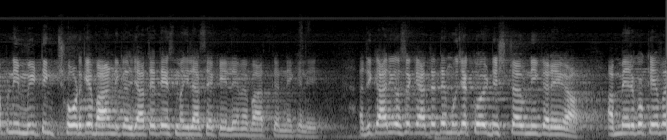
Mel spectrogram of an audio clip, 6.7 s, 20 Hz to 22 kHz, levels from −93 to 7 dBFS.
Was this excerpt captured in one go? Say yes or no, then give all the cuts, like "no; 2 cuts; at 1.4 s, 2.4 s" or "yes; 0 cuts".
yes; 0 cuts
